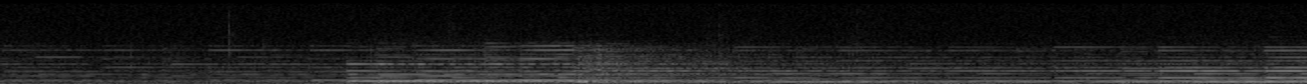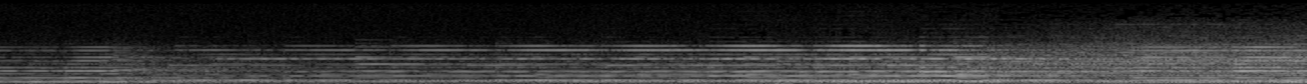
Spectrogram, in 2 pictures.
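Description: Electric guitar picking slow, ringing chords that change every few seconds, growing steadily louder through the song's quiet opening.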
